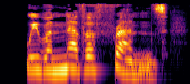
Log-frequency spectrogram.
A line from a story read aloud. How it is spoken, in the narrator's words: snapped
